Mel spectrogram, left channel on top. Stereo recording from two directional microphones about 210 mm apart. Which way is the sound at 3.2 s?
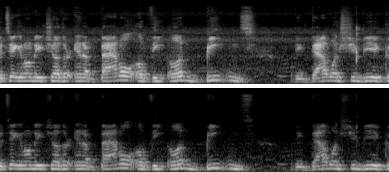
15° right (ahead or behind).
